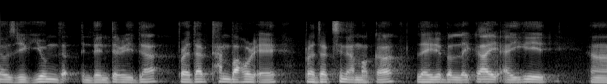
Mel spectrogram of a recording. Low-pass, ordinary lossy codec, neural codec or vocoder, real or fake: none; none; codec, 16 kHz, 0.8 kbps, ZipCodec; fake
